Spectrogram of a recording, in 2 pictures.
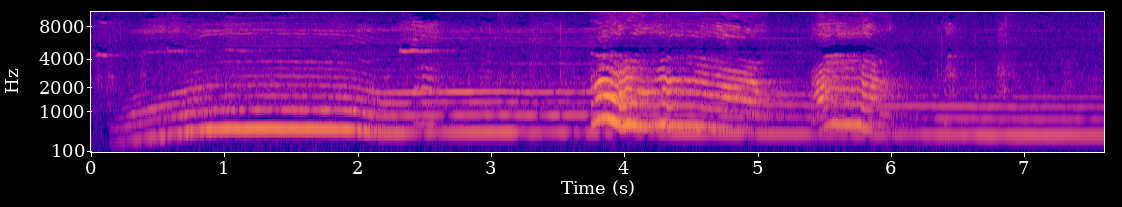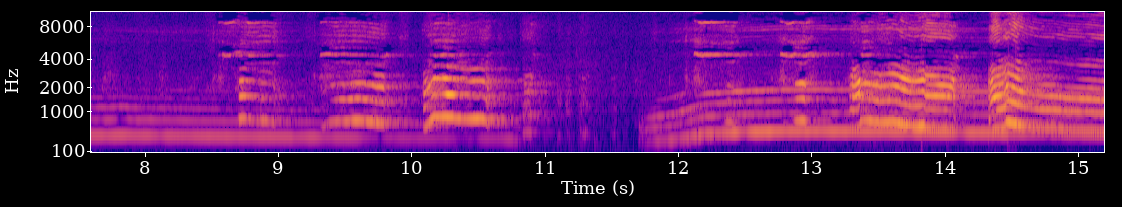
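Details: A blue German Shepherd puppy, a few months old, howls along with its owner in long, steady, mid-pitched notes broken by short, wavering yips.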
